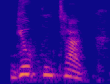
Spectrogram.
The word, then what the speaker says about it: Guten Tag: The word hello is pronounced as, or it is considered as Guten Tag.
